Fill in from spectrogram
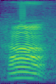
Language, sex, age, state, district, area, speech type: Marathi, male, 60+, Maharashtra, Nanded, urban, spontaneous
